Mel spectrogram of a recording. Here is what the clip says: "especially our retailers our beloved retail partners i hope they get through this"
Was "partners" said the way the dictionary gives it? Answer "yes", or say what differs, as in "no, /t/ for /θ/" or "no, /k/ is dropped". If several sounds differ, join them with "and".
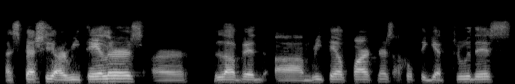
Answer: no, /s/ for /z/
